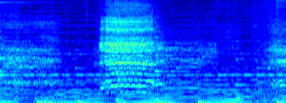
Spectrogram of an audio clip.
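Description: Sheep bleat a few times, one long loud wavering bleat in the middle with fainter calls before and after over a soft background.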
